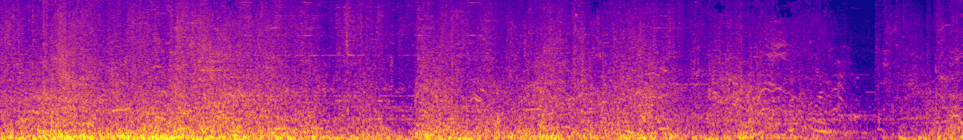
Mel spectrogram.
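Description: Magical battle effects crackle, whoosh and boom in quick succession.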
